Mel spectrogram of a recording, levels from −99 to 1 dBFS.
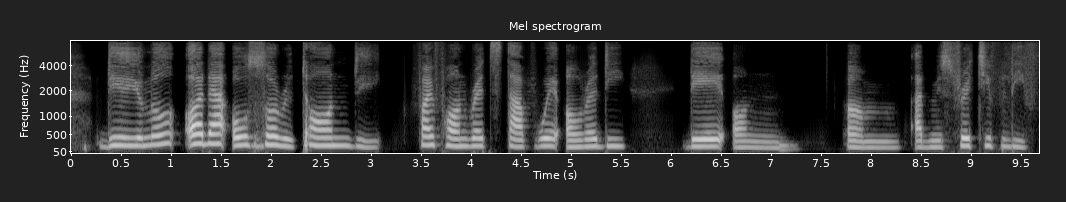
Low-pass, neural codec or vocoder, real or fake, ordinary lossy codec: none; codec, 16 kHz, 0.5 kbps, X-Codec, WavLM features, trained on Multilingual LibriSpeech; fake; none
